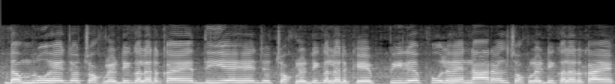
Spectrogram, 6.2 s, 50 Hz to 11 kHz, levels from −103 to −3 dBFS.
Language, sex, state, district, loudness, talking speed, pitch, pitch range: Hindi, female, Maharashtra, Mumbai Suburban, -14 LUFS, 205 wpm, 245 Hz, 240-255 Hz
